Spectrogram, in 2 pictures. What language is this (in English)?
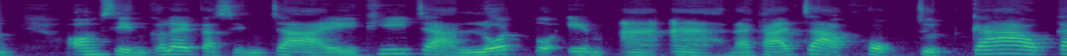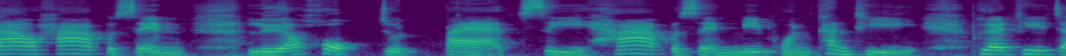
Thai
